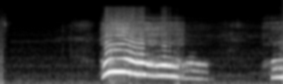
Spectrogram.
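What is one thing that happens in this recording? A boy screams into a close microphone.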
